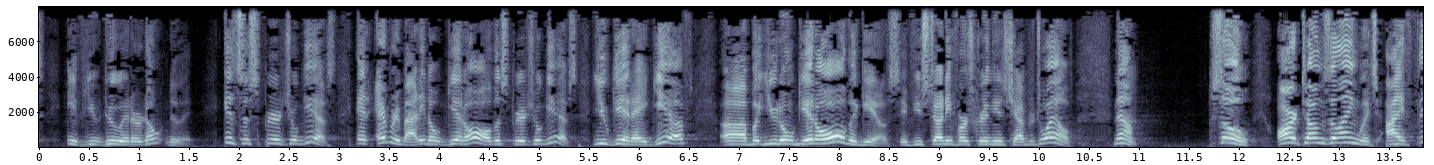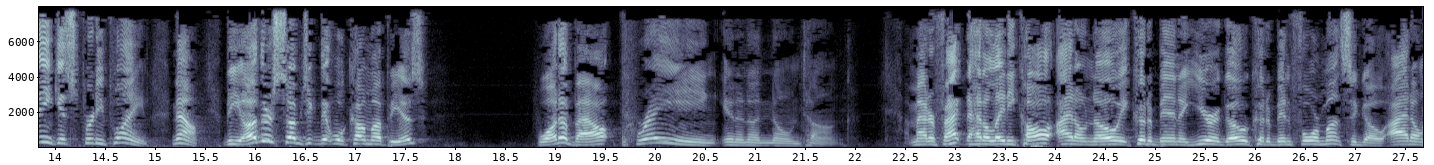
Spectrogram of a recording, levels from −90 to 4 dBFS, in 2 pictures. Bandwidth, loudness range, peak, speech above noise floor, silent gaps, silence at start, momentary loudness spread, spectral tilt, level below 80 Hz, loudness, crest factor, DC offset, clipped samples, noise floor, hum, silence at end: 8 kHz; 5 LU; 0 dBFS; 52 dB; none; 0 s; 13 LU; -2.5 dB/octave; -54 dBFS; -16 LUFS; 18 dB; under 0.1%; under 0.1%; -69 dBFS; none; 0 s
